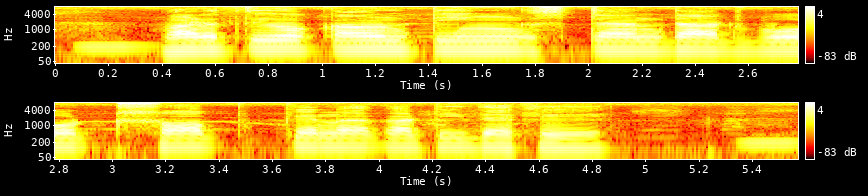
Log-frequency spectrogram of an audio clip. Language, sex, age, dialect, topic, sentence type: Bengali, male, 25-30, Northern/Varendri, banking, statement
